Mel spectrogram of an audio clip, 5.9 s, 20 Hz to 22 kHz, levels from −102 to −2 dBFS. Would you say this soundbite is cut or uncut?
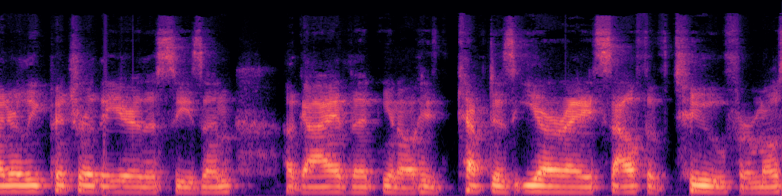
uncut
